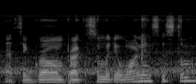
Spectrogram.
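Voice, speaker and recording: A man's voice: on the low side, fast. A man giving pilot procedure callouts and casual commentary on a flight simulator. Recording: loud cockpit noise behind the voice. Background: aircraft cabin and engine noise.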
